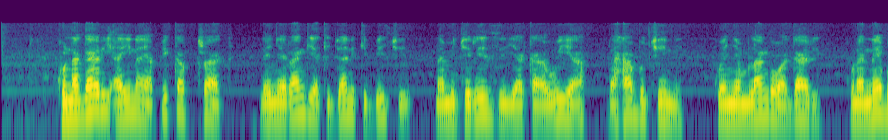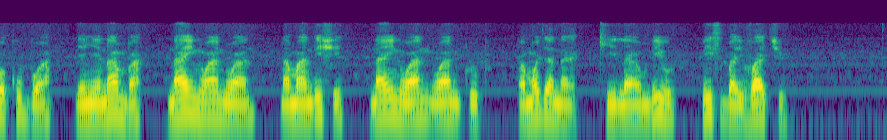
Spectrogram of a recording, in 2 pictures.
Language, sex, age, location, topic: Swahili, male, 18-24, Nairobi, health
